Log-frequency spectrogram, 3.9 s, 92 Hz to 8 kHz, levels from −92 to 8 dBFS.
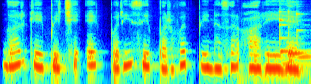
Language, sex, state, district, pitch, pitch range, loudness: Hindi, female, Arunachal Pradesh, Papum Pare, 235 Hz, 215-255 Hz, -16 LUFS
